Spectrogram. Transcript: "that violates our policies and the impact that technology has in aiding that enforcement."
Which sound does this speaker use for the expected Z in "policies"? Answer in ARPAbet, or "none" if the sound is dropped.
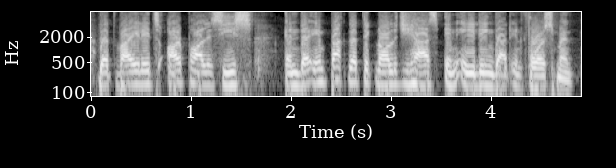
S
